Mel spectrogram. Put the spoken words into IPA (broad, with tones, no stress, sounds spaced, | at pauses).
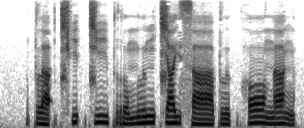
p l a˨˩ ʔ t͡ɕʰ i˥˩ t̚ t͡ɕ iː˥˩ p r o˦˥ m l ɯ˥˩ ŋ t͡ɕ a˥˩ j s aː˧ p l ɯ˨˩ k̚ h ɔː˥˩ n a˥˩ ŋ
